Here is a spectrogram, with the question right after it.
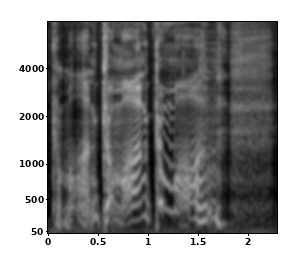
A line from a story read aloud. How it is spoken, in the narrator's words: His shoulders racking with sobs, says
